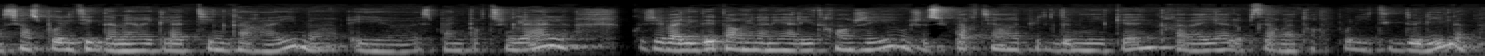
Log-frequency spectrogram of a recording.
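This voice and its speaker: With audible room echo, a woman speaks fairly quickly in a very deep, low voice with fairly even intonation. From Saint Martin, Caribbean. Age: 20s. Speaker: former student giving career testimony. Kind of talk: testimony. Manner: hesitant, many filler sounds.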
